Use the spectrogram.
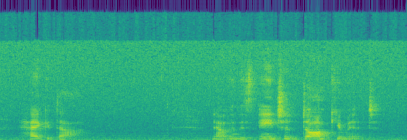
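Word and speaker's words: Haggadah: reptilian but there's an old book called The hagada now I uh I'm going to spell that for you h a g g a d a h hagada now in this ancient document it says that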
